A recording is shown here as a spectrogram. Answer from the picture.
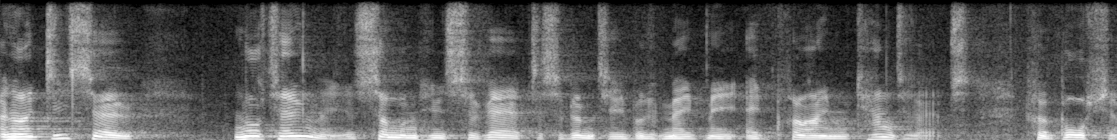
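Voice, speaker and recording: A man with a British accent talks fairly slowly at medium pitch, his intonation lively. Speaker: member of the House of Lords. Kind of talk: parliamentary speech. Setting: parliamentary chamber. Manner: slower than usual; formal.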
